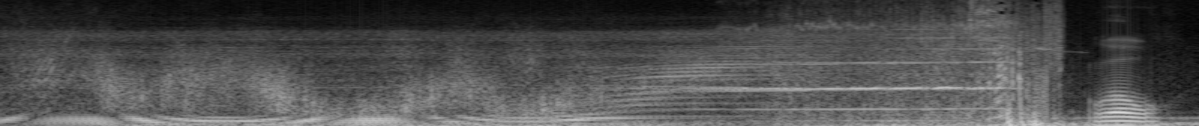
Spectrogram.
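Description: A television buzzes and hums with static.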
